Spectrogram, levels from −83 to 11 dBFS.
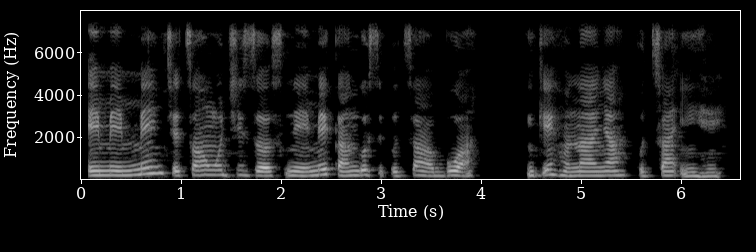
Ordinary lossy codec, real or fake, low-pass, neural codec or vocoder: none; fake; 7.2 kHz; vocoder, 44.1 kHz, 128 mel bands every 256 samples, BigVGAN v2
